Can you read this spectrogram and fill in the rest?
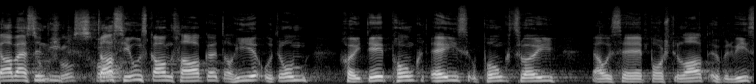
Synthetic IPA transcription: ɑːʋæzənd̪id̥ɑsiuːsɡ̥ɑŋslɑːɡ̥əd̥ohiəʔud̥̪ɾʊm | χœʏd̪̥ɪːɾpʰʊŋkt̪ʰɛɪsupʰʊŋktt͡sʋœʏ | ɑlsɛːpʰɔʃtulɑːt̪ʏbəɾʋiːs

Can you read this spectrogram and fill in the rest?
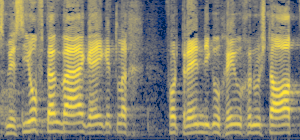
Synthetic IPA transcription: smɪsiʊfd̥ɛmʋæːɡɛɪɡənt̪lɪχ | fɔtɾɛnːiɡuχɪlχənuʃtɑːt

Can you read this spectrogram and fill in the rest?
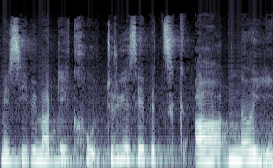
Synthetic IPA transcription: mɪːɾsibimɑrtikʰχl̩d̪̥ɾyːəsɪbət͡skɑːnœj

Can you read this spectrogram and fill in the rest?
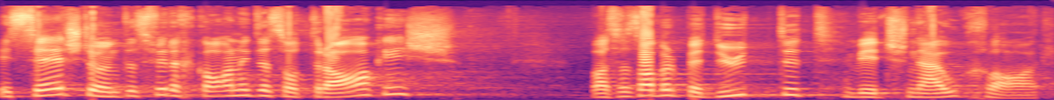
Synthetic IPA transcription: ɪsseːɾʃtøːnt̚dɑsfɪlɪχɡ̥ɑːɾnɪdɛsot̪ɾɑːɡɪʃ | vɑsɑsɑbəɾbɛdytətvɪɾtʃnæwkʰχlɑ̰ːɾ

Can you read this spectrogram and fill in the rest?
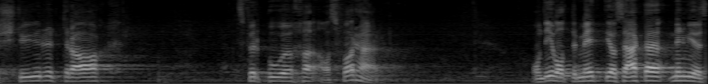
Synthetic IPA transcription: əʃtyːɾətɾɑːk | t͡sfəɾbuəχəʔɑ̰lsfɔɾɦæ̰ːɾ | ʊnd̪ɪʋɔt̚d̥əɾmɪtːjosæːɡəmɪɾmyə

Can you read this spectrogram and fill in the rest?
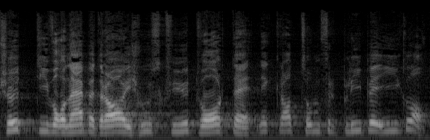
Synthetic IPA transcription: pʃʏt̪ːiʋonæbəd̪ɾɑːɪʃuːskfyːrtʋɔrd̥əhɛʔnɪk̚ɡ̥ɾɑt̪̚t͡sʊmfəɾb̥liːb̥əiːklɑ

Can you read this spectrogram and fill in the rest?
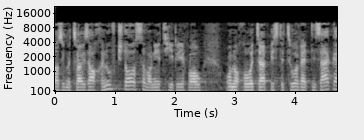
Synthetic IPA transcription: ɑːsimət͡svœʏsɑχənufkʃtoːsəʋonɪjɛt͡shiːəɡ̥liːχʋɔl | onɔχʊt͡sœpːisd̥ət͡suːəvɛtisaːɡ̥ə

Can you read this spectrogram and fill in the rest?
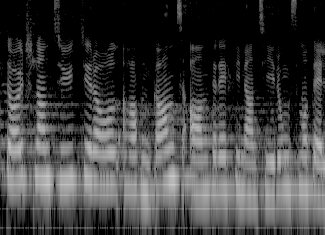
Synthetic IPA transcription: d̥ɔʏt͡ʃlɑntsyːt̚tʰiɾɔlhɑːbn̩ɡɑnt͡sʔɑndəɾəfinɑnt͡siːɾʊŋsmodɛl

